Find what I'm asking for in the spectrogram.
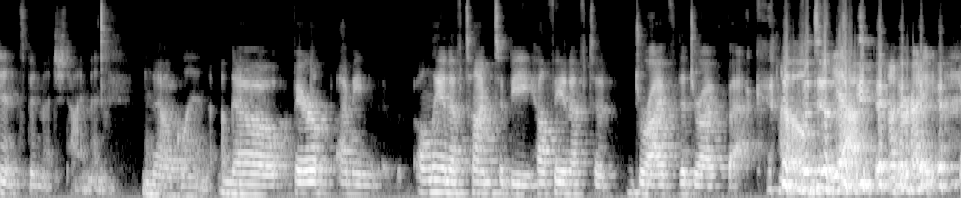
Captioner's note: laughter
